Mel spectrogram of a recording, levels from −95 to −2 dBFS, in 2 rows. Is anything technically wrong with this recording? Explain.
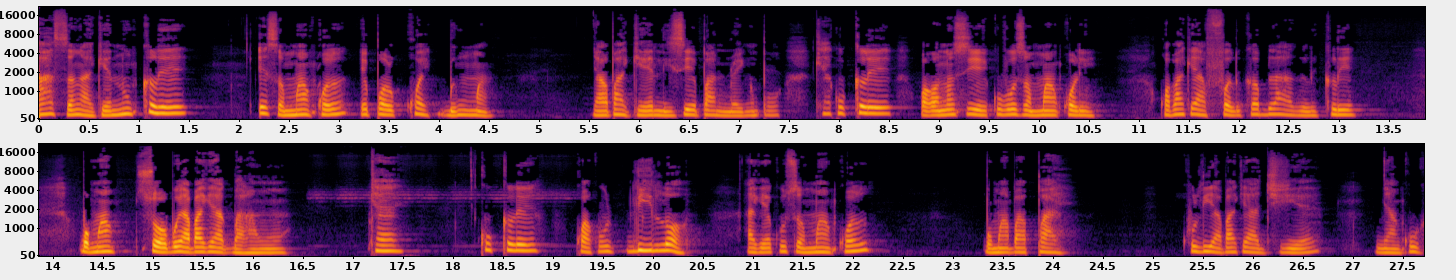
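No, there are no technical faults.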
